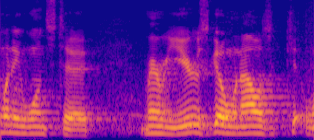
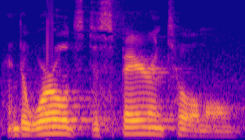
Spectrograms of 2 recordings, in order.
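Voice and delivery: low, reverent prayer voice; 3 semitones lower than usual. Real, not acted. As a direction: pray it humbly to God. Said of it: "Well, let's pray".

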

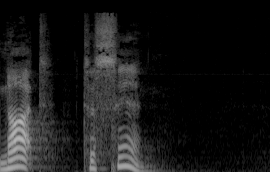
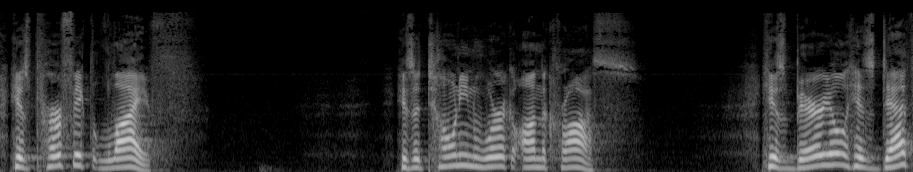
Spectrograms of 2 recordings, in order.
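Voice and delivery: raised, insistent sermon climax; full-force preaching; 4 semitones higher, 4 dB louder than usual. Real, not acted. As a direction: build the list with forceful emphasis.

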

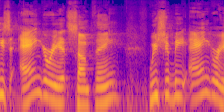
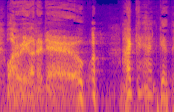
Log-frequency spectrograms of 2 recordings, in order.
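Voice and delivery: mock panic; 7 semitones higher than usual. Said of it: "running around screaming".

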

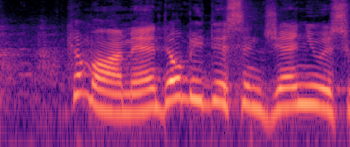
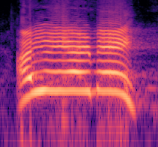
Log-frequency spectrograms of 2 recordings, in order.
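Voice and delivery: sudden high, very loud yell; exasperated wife; 12 semitones higher, 12 dB louder than usual. Retold or imitated. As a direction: imitate a fed-up wife yelling for attention. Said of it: "my wife's, like, talking to me".

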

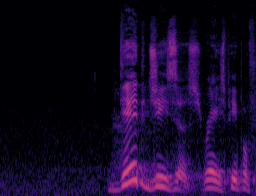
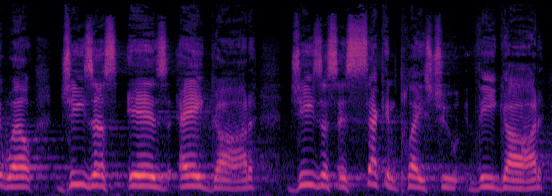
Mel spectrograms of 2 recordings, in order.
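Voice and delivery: slow, with "a" said as a long "ay" and stressed; stress on the articles; 4 dB louder, slower than usual. Retold or imitated. Preacher quoting what other religions say, stressing "a" and "the". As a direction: lean hard on "a" and on "the" as "thee". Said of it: "here's what many other religions and false cults will say".

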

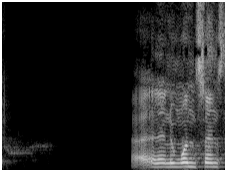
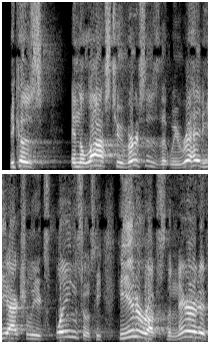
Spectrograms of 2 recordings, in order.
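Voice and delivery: higher, louder, fast preaching burst; fervent preaching; 5 semitones higher, 7 dB louder than usual. Acted. Preacher pressing the congregation on John's explanation. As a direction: drive it home with rising fervour.

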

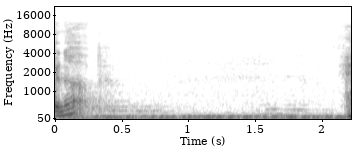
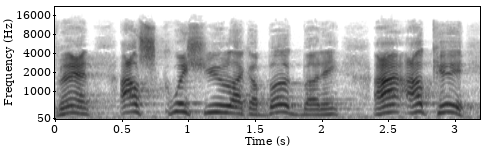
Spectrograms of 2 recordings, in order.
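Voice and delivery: loud, higher mocking threat; taunting giant; 6 semitones higher, 8 dB louder than usual. Goliath threatening young David, loud mocking taunt. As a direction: bellow it like a bully giant.

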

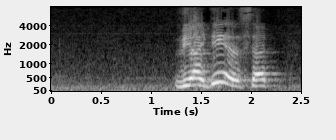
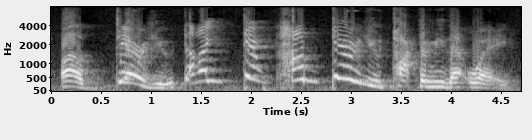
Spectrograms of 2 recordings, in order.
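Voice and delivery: slow, affronted Pharisee; slow indignant how dare you with a high break on dare; mock outrage; 3 semitones higher, slower than usual. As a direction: bristle like an insulted Pharisee. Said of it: "And it's like".

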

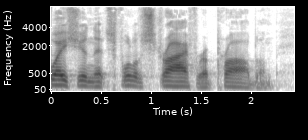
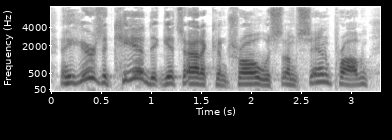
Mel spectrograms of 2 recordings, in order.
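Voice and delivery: ordinary talk

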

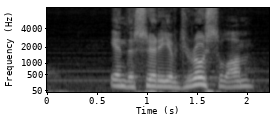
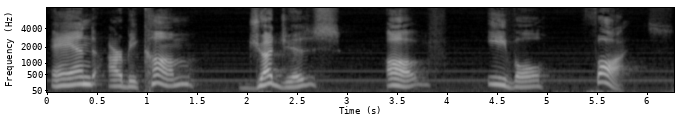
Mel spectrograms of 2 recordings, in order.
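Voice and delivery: deliberate Bible reading with long pauses; scripture reading. Real, not acted. Preacher reads the rebuke to brethren, emphatic scripture reading. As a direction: read it out phrase by phrase, pressing the key words.

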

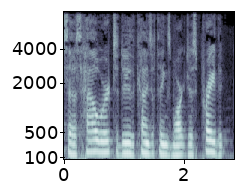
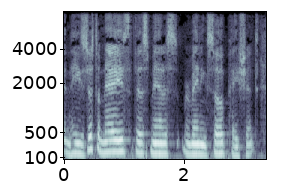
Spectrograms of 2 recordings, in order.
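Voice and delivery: usual speaking voice

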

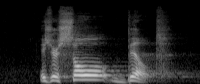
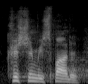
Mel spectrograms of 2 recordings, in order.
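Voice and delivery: usual speaking voice

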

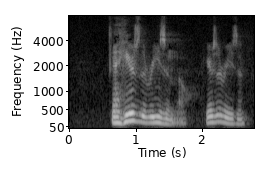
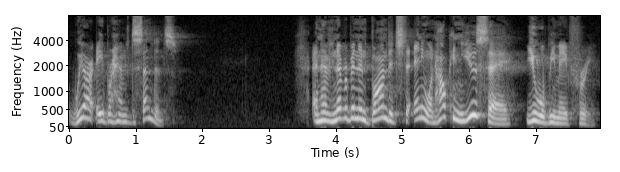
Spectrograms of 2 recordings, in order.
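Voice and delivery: loud, raised-pitch indignant challenge; higher and louder, taking great offense; offended protest; 5 semitones higher, 7 dB louder than usual. Acted. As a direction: act out offended listeners objecting forcefully. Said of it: "They take great offense".

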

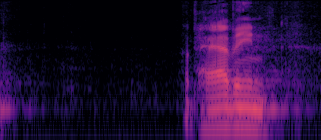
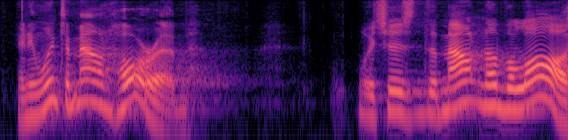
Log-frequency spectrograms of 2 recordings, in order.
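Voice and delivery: loud, high rising sermon delivery; fervent preacher crescendo; preaching at full force; 7 semitones higher, 6 dB louder than usual. Acted. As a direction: build the storm with each line. Builds the Elijah story loudly.

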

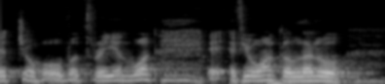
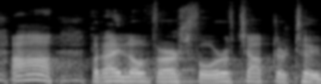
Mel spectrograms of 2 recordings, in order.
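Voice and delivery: ordinary talk, nothing marked

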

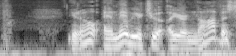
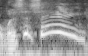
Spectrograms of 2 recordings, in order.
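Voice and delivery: high-pitched mock questioning; friend's mocking imitation. Friend mocks the teacher's pet question, mocking imitation. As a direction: mimic someone's pet question in a squeaky voice. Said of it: "he kind of mocks me that way".

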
